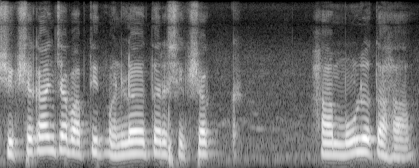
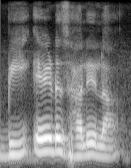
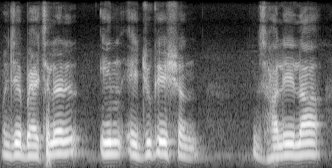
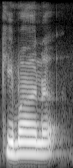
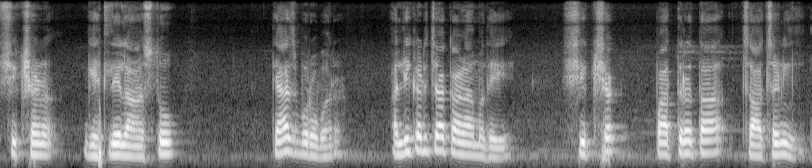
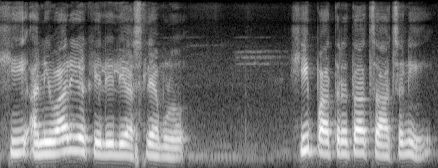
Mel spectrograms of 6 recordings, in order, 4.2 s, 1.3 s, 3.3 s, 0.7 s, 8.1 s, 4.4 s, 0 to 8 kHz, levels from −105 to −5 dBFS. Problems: none marked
